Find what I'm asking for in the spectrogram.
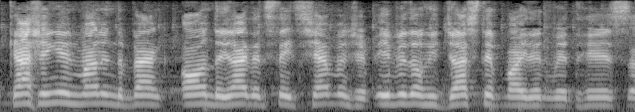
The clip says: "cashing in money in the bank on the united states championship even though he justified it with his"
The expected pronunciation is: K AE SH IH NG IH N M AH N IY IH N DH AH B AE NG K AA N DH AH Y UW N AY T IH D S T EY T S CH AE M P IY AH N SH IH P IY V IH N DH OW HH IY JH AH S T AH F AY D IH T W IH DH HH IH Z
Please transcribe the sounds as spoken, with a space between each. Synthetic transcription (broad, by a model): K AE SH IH NG IH N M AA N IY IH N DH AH B AE NG K AA N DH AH Y UW N AY T IH D S T EY T S CH AE M P IY AH N SH IH P IY V IH N DH OW HH IY JH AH S T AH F AY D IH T W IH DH HH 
